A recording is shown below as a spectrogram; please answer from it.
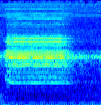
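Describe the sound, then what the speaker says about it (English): A single sustained electronic horn tone from a model train locomotive's sound decoder sounds for about a second, thin and reedy, then stops abruptly. "got horn"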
